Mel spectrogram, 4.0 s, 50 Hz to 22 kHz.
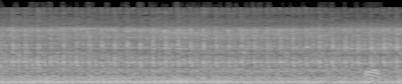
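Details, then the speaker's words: VAZ 2109, warm engine near 90°: steady metallic knock about four per second at idle, louder when cold; mechanic ruled out cylinder head, owner suspects a connecting rod knocking in the block. "Такой у нас звук. На прогретую. На холодную он еще сильнее. Вот слышите? Мне кажется, это шатун где-то звенит. Скорее всего."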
